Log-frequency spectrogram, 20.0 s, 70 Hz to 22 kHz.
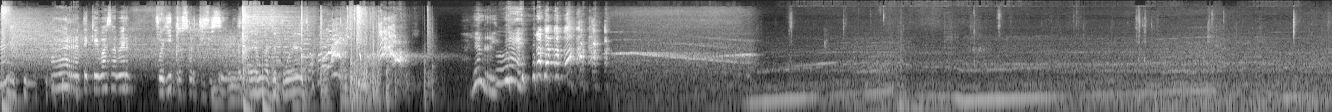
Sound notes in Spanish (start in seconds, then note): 4.8 Estrépito; 7.7 Risas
